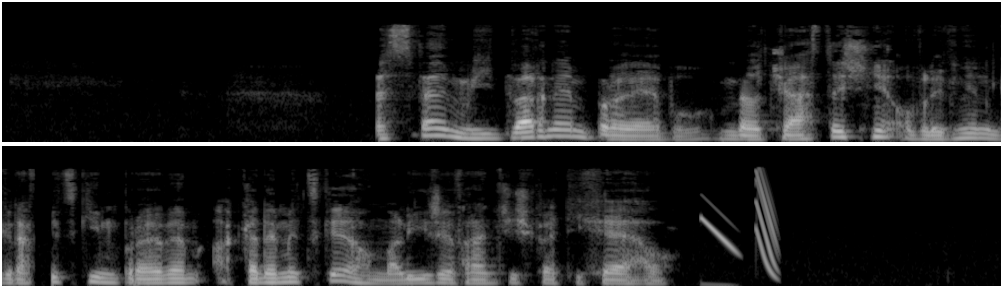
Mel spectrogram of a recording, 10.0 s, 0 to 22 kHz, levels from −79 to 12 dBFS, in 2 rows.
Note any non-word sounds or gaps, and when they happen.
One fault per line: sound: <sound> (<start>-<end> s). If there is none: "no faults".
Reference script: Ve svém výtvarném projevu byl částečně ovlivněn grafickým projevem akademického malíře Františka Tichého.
sound: dropout (5.2-5.2 s)
sound: chirp (8.5-8.9 s)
